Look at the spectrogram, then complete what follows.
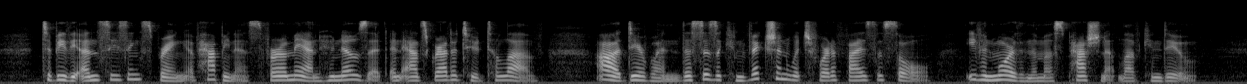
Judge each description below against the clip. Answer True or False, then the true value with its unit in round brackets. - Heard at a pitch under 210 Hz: True (190 Hz)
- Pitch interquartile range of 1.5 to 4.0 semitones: True (2.9 semitones)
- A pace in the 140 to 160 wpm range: False (185 wpm)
